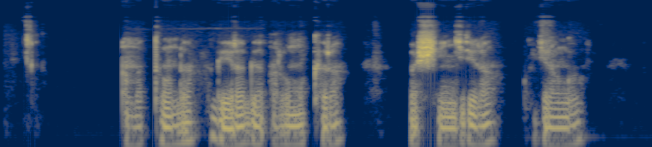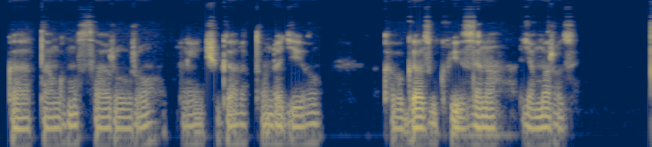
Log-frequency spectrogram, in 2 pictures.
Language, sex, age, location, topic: Kinyarwanda, male, 25-35, Musanze, agriculture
